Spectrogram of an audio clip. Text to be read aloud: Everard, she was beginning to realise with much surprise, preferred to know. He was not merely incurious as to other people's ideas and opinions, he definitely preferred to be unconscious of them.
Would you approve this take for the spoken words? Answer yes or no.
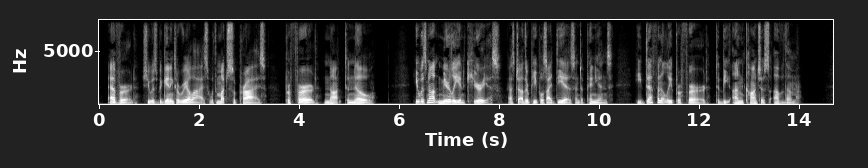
no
